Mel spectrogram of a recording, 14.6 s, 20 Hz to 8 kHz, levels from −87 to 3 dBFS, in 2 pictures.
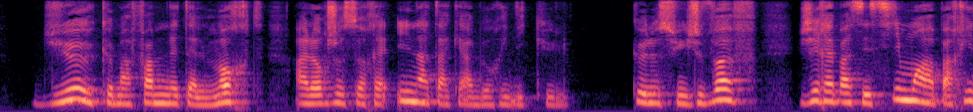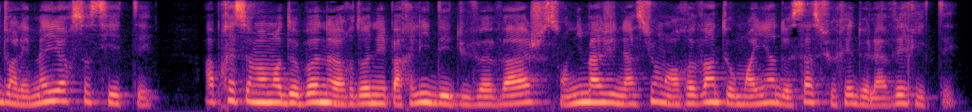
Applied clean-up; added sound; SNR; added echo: none; none; none; none.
